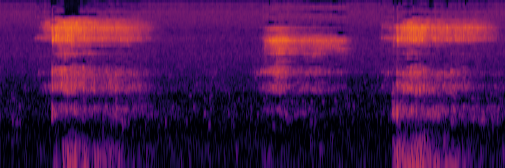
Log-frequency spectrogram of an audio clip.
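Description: Three rough, rattling breaths about a second and a half apart in a quiet room, typical snoring.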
